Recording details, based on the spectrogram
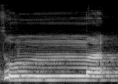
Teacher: یہاں پر میم مشدد ہے، غنہ بھی ہوگا، غنہ کے ساتھ پڑھیں گے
